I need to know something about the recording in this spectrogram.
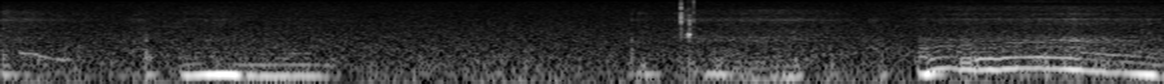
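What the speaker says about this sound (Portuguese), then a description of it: "Depois dizem que princesa não ronca." A sleeping girl snores softly in a quiet room, with three or four low, drawn-out snores at irregular intervals over steady faint background hiss.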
